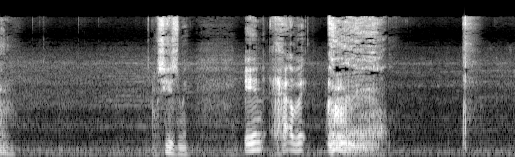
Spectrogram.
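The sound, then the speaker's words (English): Throat clearing during a scripture reading: a few rough, guttural bursts of hacking and clearing, separated by brief pauses, ending with a short final rasp. “God, clear my throat.”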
